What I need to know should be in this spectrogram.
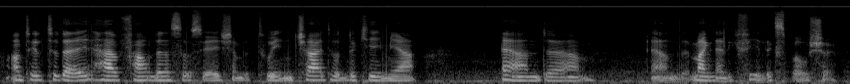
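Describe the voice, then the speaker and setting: A woman talks at a fairly slow pace over light background noise. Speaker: interviewee. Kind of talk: interview answer. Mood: calm, measured. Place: office. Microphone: lapel.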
